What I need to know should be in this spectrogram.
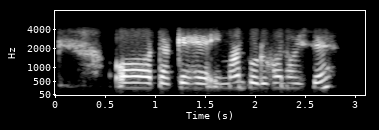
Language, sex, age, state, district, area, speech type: Assamese, female, 18-30, Assam, Dibrugarh, rural, conversation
